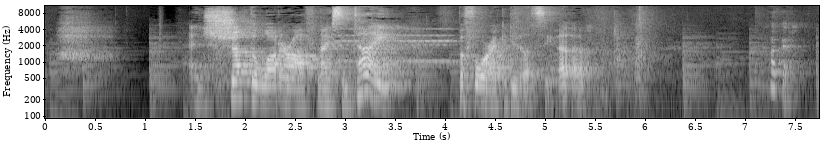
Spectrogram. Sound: phone ringing

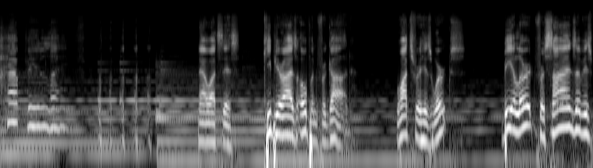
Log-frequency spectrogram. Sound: chuckling

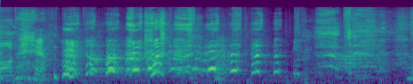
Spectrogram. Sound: everyone laughs

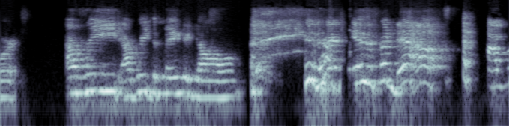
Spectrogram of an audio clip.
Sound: laughs

